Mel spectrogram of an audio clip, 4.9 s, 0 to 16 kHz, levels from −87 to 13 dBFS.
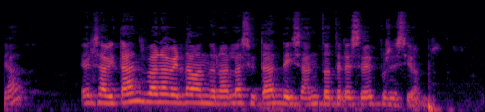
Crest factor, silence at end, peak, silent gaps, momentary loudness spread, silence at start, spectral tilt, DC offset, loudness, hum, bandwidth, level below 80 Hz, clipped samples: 18 dB; 0.45 s; -12 dBFS; none; 11 LU; 0.05 s; -5 dB/octave; under 0.1%; -29 LUFS; none; 11.5 kHz; -52 dBFS; under 0.1%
